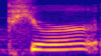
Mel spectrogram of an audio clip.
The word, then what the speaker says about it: Pjur: My I love Pure Lube. It's spelled P J U R.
